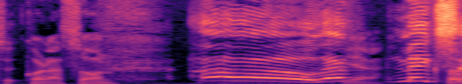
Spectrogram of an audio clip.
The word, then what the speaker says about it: Corazón: They pronounce the Z with a lisp. Give me a word that they pronounce differently. Corazón. Okay, now how would you pronounce it? Corazón.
